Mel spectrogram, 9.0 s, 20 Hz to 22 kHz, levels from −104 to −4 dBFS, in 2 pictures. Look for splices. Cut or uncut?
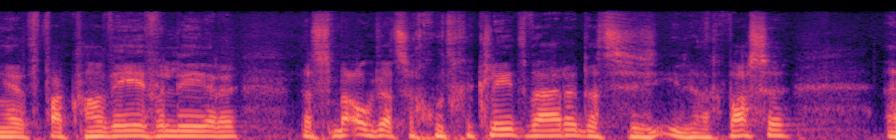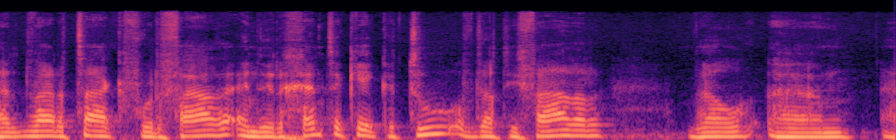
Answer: uncut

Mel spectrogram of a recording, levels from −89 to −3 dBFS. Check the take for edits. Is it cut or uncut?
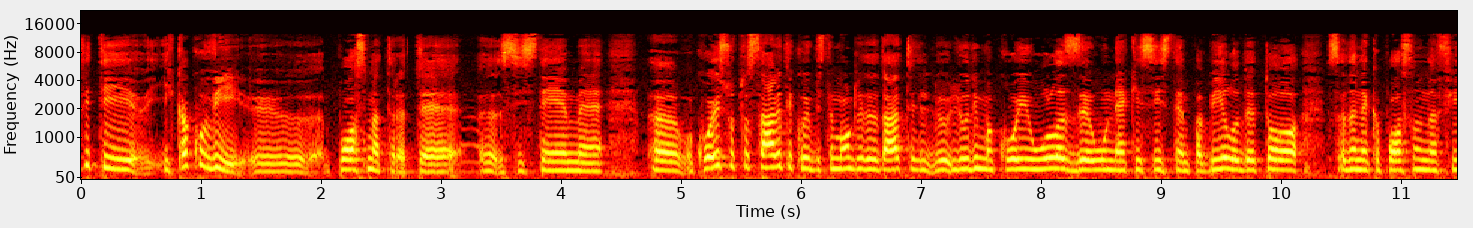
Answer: uncut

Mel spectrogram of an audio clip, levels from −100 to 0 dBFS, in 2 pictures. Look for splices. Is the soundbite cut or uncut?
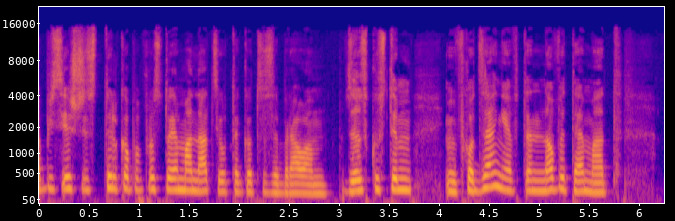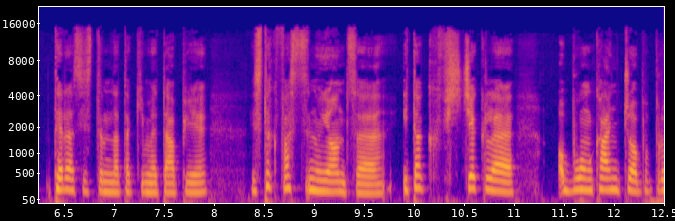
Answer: uncut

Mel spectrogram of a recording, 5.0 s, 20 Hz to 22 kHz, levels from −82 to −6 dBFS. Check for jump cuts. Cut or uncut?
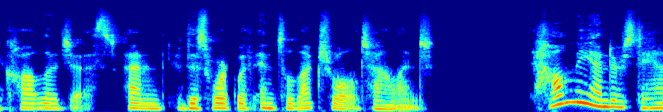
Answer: cut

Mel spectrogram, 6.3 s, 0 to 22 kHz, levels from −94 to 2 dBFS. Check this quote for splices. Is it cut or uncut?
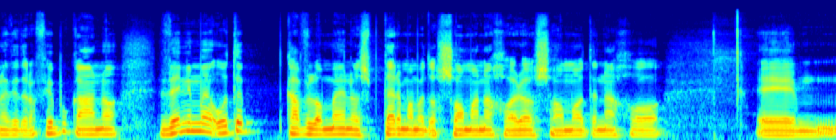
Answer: uncut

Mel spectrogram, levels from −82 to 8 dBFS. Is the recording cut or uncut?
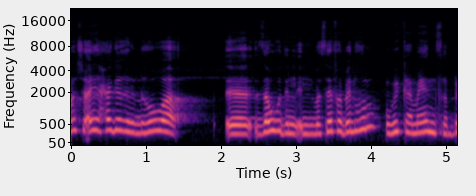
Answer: cut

